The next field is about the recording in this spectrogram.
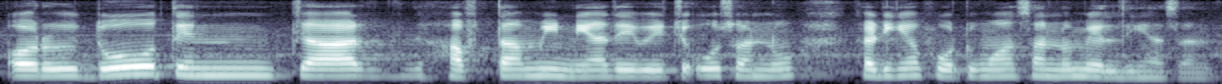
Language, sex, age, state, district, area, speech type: Punjabi, female, 30-45, Punjab, Shaheed Bhagat Singh Nagar, urban, spontaneous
